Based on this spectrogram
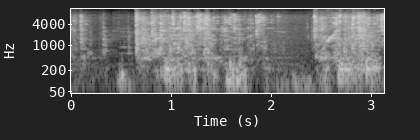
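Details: Poulan Pro push mower with Briggs & Stratton 550EX engine, before carb fix, running on sprayed carb cleaner: catches in short ragged bursts and sags, skipping; won't prime, clogged carburetor starving it of fuel.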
